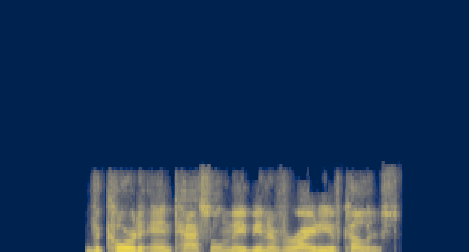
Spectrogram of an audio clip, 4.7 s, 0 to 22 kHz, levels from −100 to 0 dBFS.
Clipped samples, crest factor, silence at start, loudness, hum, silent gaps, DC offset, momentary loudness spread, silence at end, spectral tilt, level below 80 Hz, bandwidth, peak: under 0.1%; 16 dB; 0.85 s; -17 LUFS; none; none; under 0.1%; 11 LU; 0.7 s; -4 dB/octave; -62 dBFS; 7.6 kHz; -2 dBFS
